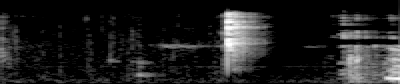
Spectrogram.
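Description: A single sharp clink about a second in: small hard trinkets knocking together as they are handled.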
